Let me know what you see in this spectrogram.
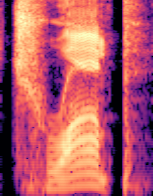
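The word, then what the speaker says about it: Tromp: It's Trump. O rhymes with stomp or romper room.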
